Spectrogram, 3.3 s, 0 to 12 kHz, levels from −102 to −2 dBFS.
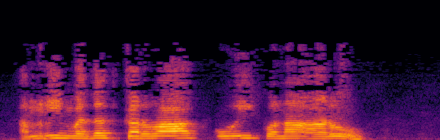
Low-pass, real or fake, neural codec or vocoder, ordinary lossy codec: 10.8 kHz; fake; codec, 44.1 kHz, 2.6 kbps, DAC; MP3, 32 kbps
